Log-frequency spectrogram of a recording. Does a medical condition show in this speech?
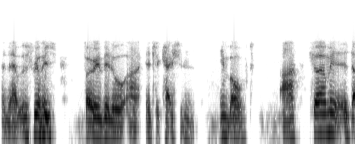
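Yes: cerebral palsy.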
